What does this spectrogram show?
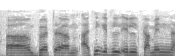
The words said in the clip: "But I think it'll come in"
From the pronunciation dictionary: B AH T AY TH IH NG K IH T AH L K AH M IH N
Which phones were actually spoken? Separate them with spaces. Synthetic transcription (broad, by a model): B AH T AY T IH NG K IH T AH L K AH M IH N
